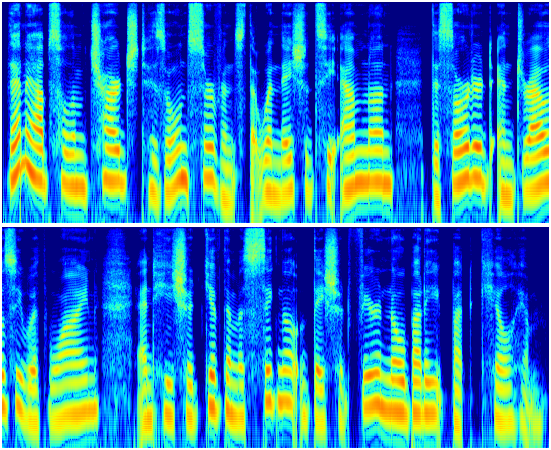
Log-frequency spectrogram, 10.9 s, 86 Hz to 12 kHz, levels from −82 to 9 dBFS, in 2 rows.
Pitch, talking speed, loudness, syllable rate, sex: 195 Hz, 170 wpm, -19 LUFS, 4.3 syllables/s, female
